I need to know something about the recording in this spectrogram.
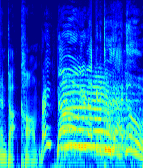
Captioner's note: alarm blaring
